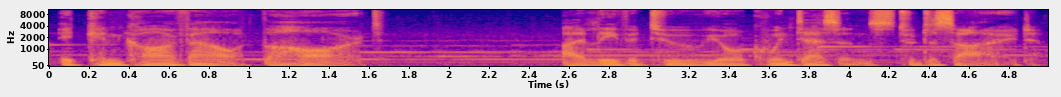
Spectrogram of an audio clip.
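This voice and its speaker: A man's voice: very deep voice, unhurried. A man playing a stern, devout sea-folk henchman who speaks formally and solemnly. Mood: stern, grave. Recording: loud music under the voice.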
